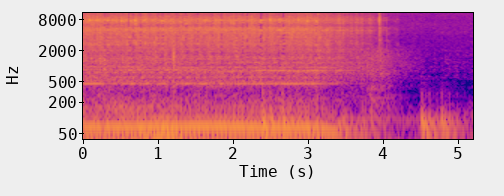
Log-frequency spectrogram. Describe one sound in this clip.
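A car engine hums steadily at idle, then fades.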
